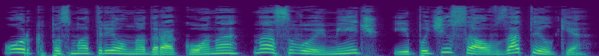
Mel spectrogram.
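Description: A man narrating a fantasy audiobook in the first person with lively storytelling. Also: sits high, a little slow, no room sound, clean studio sound.

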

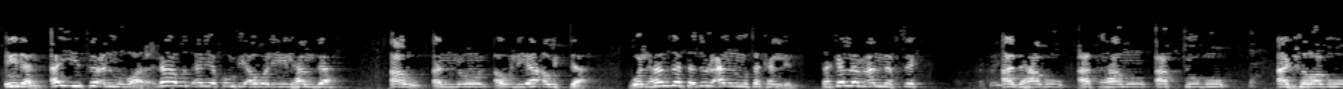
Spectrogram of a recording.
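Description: High-voiced man teaching Arabic grammar. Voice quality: questions and answers himself, repeats key terms. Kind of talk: classroom grammar lesson. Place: classroom. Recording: dull lo-fi classroom recording.

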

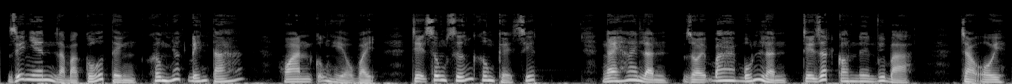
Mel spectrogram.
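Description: A man's voice: mid-range voice, darkish tone, dry recording, clean studio sound. A man narrating a story as an audiobook, expressively voicing the characters.

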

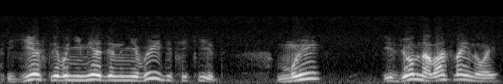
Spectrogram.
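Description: A man's voice: on the high side, expressive, moderate pace, no echo, narrow, tinny audio. A man reading an audiobook, voicing a tipsy grown man who teases and bosses his friends. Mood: mocking. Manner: mocking, bossy.

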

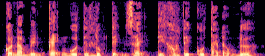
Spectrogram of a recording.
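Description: A man's voice: mid-range voice, big pitch swings, racing, slightly rough. A man doing a panicky, stammering young husband. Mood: panicked. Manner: stammering, alarmed.

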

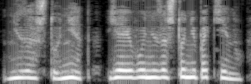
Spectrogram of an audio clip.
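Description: A woman's voice: on the high side, fairly even intonation, brisk, dark tone, slightly rough, no room sound, pitched above the performer's own voice. Diana, a woman voicing a pleading young noblewoman. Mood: desperate. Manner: pleading, praying.

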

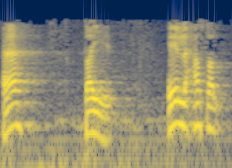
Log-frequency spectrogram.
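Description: A man's voice: medium pitch, moderate pace, slight background noise. A man with an Egyptian accent, a sheikh lecturing a class on Quran commentary, quizzing his students with fill-in questions and repeating key words. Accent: Egyptian Arabic. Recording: tinny lo-fi phone-like recording.

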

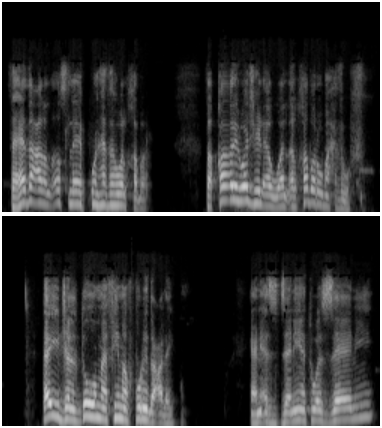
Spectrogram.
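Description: A man's voice: fairly high pitch, a little mellow, dull audio. A man with an Egyptian Arabic accent teaching a lesson, explaining step by step and repeating his own questions. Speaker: teacher of Quran commentary. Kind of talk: classroom lecture.

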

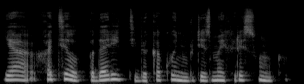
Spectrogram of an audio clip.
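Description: A woman reading the lines of a shy, tender teenage girl who speaks softly and timidly. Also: mid-range voice, fairly even intonation, fairly quick, gravelly. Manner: soft, timid, breathless.

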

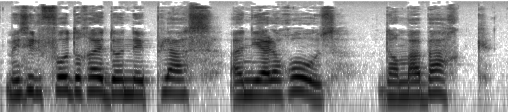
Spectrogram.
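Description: A woman's voice: a little high, unhurried, no echo, clean studio sound, natural voice. A woman reading as a proud, brave young woman. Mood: firm. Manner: calm and firm.

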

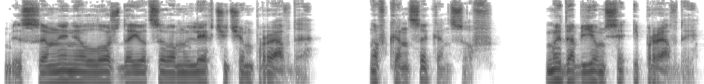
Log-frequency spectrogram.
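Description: A man reading an audiobook, voicing a sardonic man who speaks in quiet, mocking tones. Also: on the low side, a little slow, no echo, clean studio sound. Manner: quietly mocking, grimly sarcastic. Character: sardonic cold-hearted man taking revenge.

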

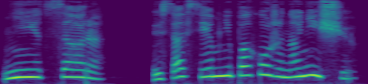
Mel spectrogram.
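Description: A woman's voice: a little high, expressive, measured pace, mellow, dry recording, pitched above the performer's own voice. Timid, hesitant kind schoolgirl , voiced by a woman; dull, dry audio.

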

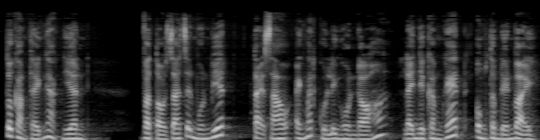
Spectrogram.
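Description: A man's voice: mid-range voice, husky. Man narrating a horror audiobook. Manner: steady, measured storytelling. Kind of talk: scripted story narration.

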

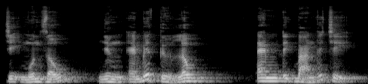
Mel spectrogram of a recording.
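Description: A man's voice: mid-range voice, expressive, moderate pace, a little mellow, natural voice. A man voicing an earnest young male student who explains things to his sister.

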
